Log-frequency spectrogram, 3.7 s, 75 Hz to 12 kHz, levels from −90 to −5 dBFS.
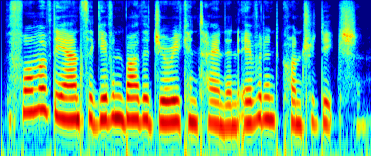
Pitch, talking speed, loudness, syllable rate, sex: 235 Hz, 210 wpm, -15 LUFS, 6.3 syllables/s, female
